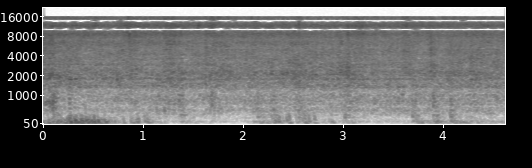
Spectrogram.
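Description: Onion-tomato masala sizzling in a kadhai while a steel spatula stirs and mashes the tomatoes, with a low thud right at the start.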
